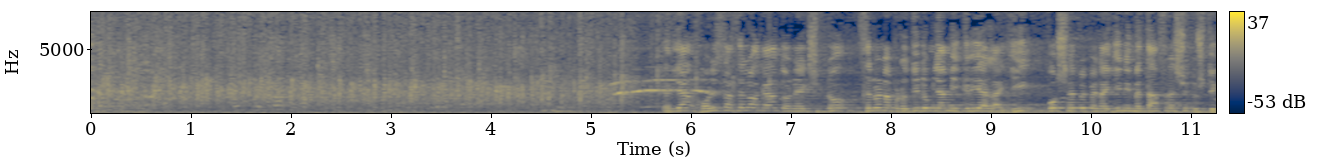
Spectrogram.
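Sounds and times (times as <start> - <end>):
audience applause: 0.0 - 6.7
speech: 5.7 - 11.2.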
